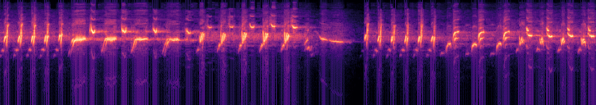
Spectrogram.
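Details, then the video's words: European goldfinch in a clean varied wild-language song for tutoring young birds: nearly continuous, fast, bright twittering of liquid chirps and short trills, with one tiny break midway. "غناء طائر الحسون ، صوت صافي وخالي من الاخطاء لتسميع الفراخ"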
